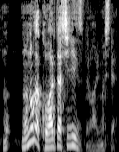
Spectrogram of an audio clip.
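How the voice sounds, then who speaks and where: A man co-hosting a casual talk, rambling in a halting, stammering, self-deprecating way. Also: fairly high pitch, huge pitch swings, husky. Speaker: co-host.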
